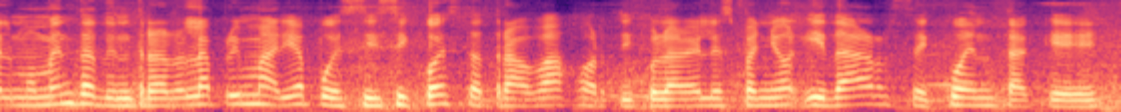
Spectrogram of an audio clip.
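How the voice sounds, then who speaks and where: Noticeable background noise runs under this clip. A woman speaks at a moderate pace with ordinary pitch variation. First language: Mixtec (speaking Spanish). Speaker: interviewee. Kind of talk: documentary interview.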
